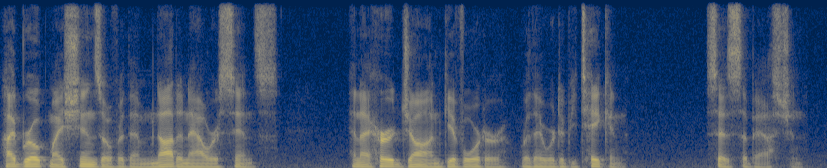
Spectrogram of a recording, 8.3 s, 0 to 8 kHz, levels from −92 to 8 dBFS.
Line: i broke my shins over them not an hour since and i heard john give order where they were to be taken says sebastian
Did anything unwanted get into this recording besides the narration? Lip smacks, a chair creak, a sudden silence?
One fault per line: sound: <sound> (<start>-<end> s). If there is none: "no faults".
no faults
